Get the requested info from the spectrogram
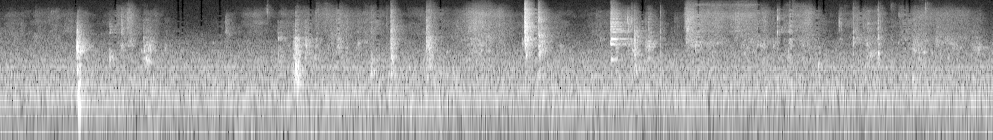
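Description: Small clicks and taps of hands handling a MacBook Pro's display cable connectors at the logic board, scattered about a second apart, the sharpest about five seconds in, over a faint steady hum.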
